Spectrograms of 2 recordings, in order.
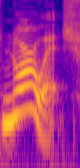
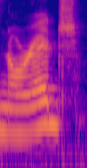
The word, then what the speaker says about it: Norwich: Alice's mother smelled something fishy, so she deposited the land deeds with the mayor of Norwich for safekeeping and freed Alice from her prison. – It's pronounced Norwich, but... – Oh, it's Norwich, Norwich.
